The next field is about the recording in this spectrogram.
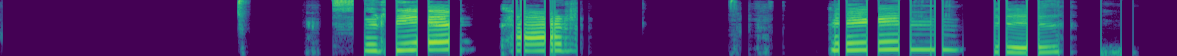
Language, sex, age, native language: Icelandic, female, 9, Icelandic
